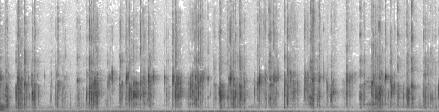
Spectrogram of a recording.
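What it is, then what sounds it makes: Plastic fidget slug toy. A rainbow articulated plastic fidget slug toy is held in both hands while fingertips flex its segments, so they click against each other. Rapid bursts of short, bright plastic clicks and rattles come in irregular clusters over a faint steady low hum.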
